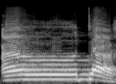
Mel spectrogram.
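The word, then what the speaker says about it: أَنْتَ: Cara bacaannya sama macam satu kalimah juga. Sebabal apa? Hukumnya sama iaitu ikhfa hakiki. Cuba ikut ustaz tadi. Anta sebut anta.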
